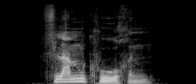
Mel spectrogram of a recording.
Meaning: tarte flambée
- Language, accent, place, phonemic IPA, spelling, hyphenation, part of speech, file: German, Germany, Berlin, /ˈflamˌkuːxn̩/, Flammkuchen, Flamm‧ku‧chen, noun, De-Flammkuchen.ogg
